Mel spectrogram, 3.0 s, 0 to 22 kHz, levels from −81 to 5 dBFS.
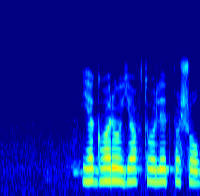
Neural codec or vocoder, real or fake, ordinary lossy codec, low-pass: none; real; none; none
